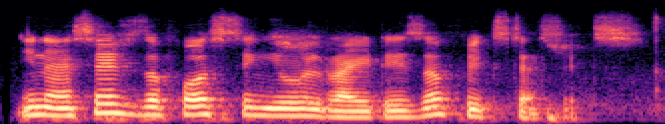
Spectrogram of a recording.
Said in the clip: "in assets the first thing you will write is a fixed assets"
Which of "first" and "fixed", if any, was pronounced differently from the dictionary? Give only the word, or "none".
none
